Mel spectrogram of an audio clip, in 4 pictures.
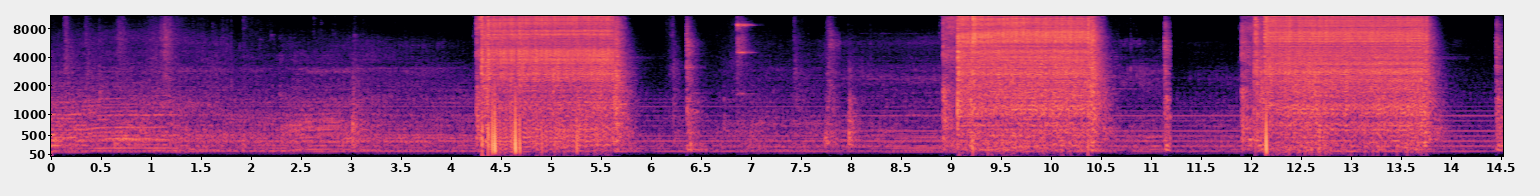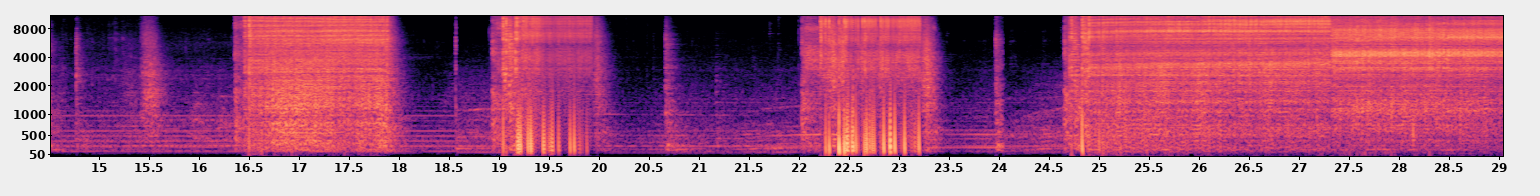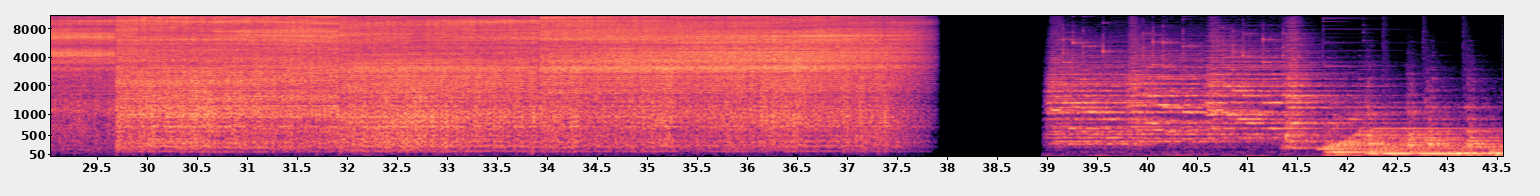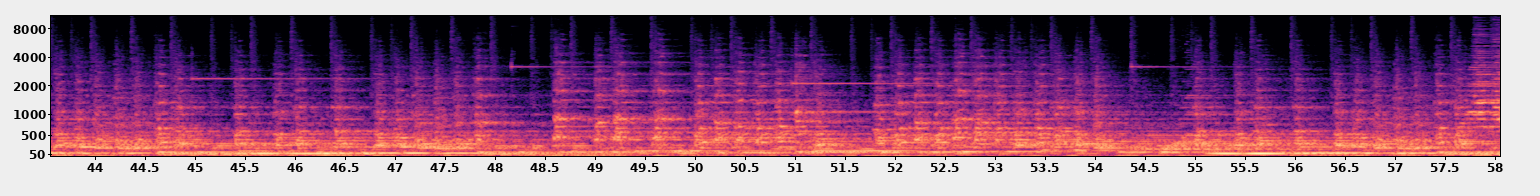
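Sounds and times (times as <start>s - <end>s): welder arc buzzing: 4.2s - 5.9s, 8.2s - 15.0s, 16.4s - 20.2s, 22.0s - 23.5s, 24.6s - 38.0s.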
